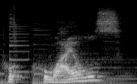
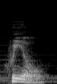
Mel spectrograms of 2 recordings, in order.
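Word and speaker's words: hwyl: Hwiles. All right, we're going to look it up. It's British for fervor or excitement. It's pronounced wheel. I think it's wheel. Or quill. Could be quill.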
